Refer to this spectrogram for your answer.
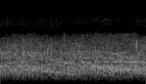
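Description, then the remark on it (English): An audience at a campground worship meeting claps together in a dense, continuous wash of applause that holds at a steady, fairly loud level throughout, with no distinct words rising above it. “Clap your hands.”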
